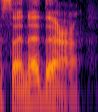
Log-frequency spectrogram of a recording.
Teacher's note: فحفص رحمه الله يقف عليها سندع هكذا محذوفة الواو.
